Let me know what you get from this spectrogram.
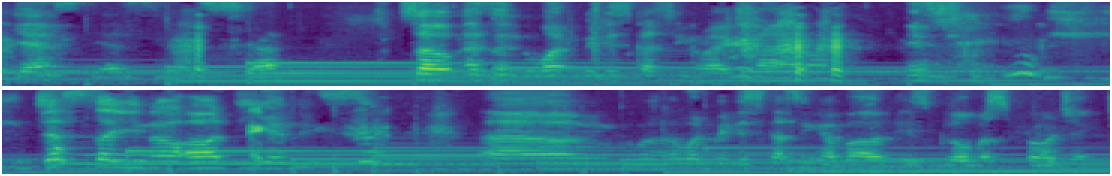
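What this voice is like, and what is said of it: Nepali accent. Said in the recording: “my Nepali accent”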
